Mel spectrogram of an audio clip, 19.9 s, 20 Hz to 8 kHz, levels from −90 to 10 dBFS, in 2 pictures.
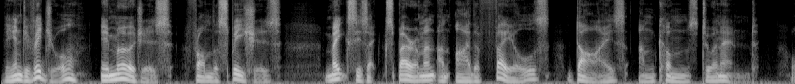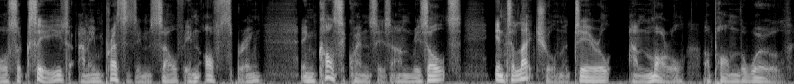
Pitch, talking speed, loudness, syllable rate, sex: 95 Hz, 110 wpm, -21 LUFS, 3.8 syllables/s, male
